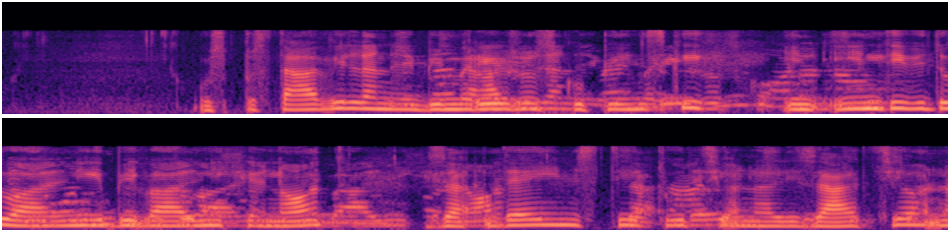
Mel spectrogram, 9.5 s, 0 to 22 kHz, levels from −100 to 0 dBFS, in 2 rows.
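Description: Echo leak appears first at 0.04 to 0.23 s as a very faint delayed copy of the speech, far below the main talker. From 1.62 s it returns and runs to 9.44 s, now much stronger, only about 10 dB under the direct speech and trailing it by roughly 0.92 s. The delayed layer sounds like a second voice repeating behind the first. This is likely the far end's loudspeaker sound reaching its microphone and slipping past an echo canceller that failed to remove it, so the returned copy is sent back down the line.

Speech suppressed in double talk occurs between 5.28 and 5.45 s, while the echo is still running. The direct speech dips by about 10 dB in short bites totalling around 70 ms, so it briefly sounds pulled back. The canceller, confronted with the talker and the echoed signal at the same moment, likely could not tell them apart and turned the whole signal down rather than only the echo.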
